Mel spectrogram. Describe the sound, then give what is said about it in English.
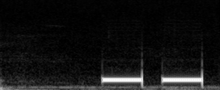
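A telephone ringing tone heard down the line: two steady, mid-pitched electronic beeps in quick succession, a classic double ring, clear and fairly loud over a faint low hum. “It's ringing.”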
